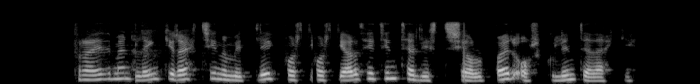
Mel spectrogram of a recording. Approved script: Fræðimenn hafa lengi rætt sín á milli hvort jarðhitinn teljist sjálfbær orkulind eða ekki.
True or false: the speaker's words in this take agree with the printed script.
false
